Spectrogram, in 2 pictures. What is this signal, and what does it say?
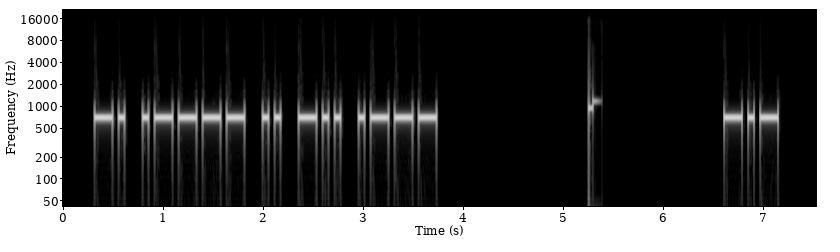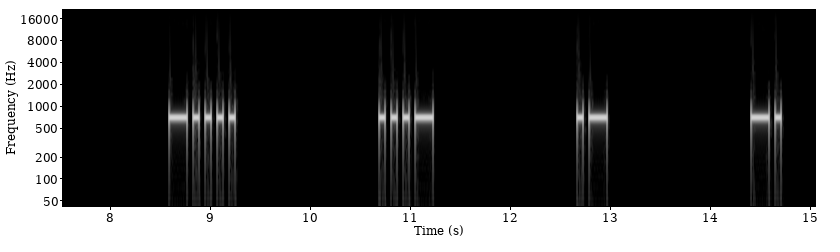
Morse code, heard as a keyed tone, about 20 wpm, spaced as for 9 wpm, 700 Hz. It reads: N1IDJ K6VAN
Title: USA Call Signs - 5 Characters - 8x Character Spacing - 20wpm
